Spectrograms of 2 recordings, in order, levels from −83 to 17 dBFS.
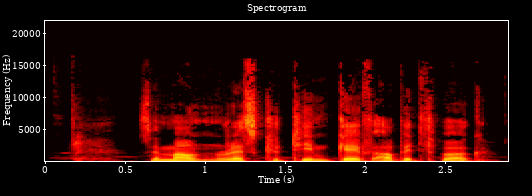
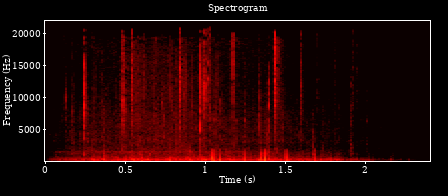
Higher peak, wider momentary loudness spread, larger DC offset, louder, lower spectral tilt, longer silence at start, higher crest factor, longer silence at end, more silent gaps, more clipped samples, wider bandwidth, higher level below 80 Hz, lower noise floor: first, -2 dBFS vs -18 dBFS; second, 6 LU vs 15 LU; neither; first, -21 LUFS vs -45 LUFS; about the same, -5 dB/octave vs -4 dB/octave; about the same, 0.15 s vs 0.05 s; second, 20 dB vs 30 dB; second, 0.15 s vs 0.35 s; neither; neither; second, 16 kHz vs over 20 kHz; first, -52 dBFS vs -72 dBFS; second, -46 dBFS vs -67 dBFS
